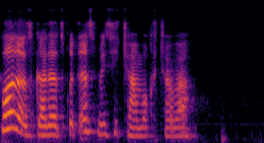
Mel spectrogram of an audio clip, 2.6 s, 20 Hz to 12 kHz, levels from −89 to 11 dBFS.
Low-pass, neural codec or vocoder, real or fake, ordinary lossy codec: 7.2 kHz; none; real; Opus, 16 kbps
